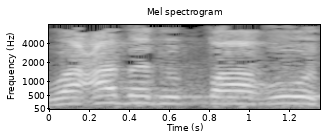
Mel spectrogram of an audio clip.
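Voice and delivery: ordinary talk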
